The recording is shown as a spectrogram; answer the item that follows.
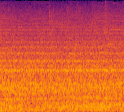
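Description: Motocross bike engine running at a steady pitch.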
